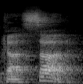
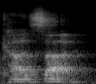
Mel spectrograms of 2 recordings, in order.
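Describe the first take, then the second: First: The middle consonant is a hissing s sound. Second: The middle consonant is a buzzing z sound. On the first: The speaker calls it right. "is also pronounced with an S sound" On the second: The speaker calls it wrong.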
